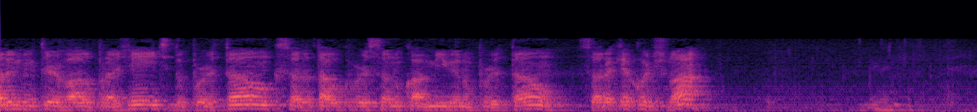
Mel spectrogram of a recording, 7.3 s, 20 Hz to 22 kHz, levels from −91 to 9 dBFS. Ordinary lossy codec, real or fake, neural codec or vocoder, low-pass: none; fake; vocoder, 24 kHz, 100 mel bands, Vocos; 5.4 kHz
